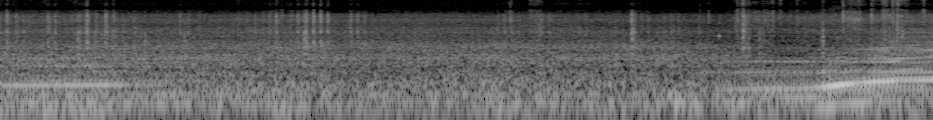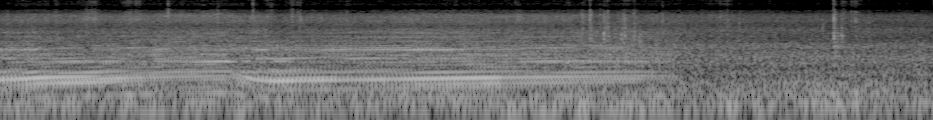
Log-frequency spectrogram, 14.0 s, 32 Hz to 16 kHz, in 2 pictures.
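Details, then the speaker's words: 2010 Nissan Armada V8 after installing a used K&N cold air intake: engine blips up from idle with a deep rising roar and falls back cleanly twice, smooth with no knocks or rattles; normal revving that sounds better than before the install. "Now that sounds a lot better. You can hear the engine itself in its rawest form. Just by adding a simple cold air intake can make a big difference."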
